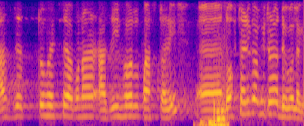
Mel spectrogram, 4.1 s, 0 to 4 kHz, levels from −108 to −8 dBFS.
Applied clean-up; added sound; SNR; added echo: none; Buzz; -5 dB; reverberation time 2.9 s.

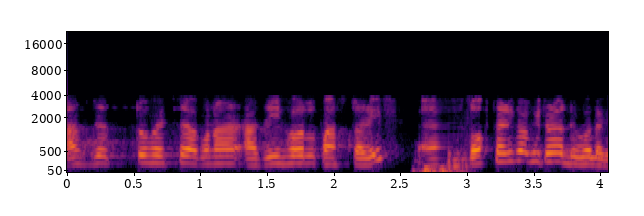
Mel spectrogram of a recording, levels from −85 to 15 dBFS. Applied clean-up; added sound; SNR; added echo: neural mask model DeepFilterNet 3.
